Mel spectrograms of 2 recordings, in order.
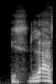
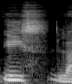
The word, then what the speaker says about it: isla: Isla sería, ¿no? Isla. Ahí se prolonga, ¿no? Entonces, acá sería en is isla.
